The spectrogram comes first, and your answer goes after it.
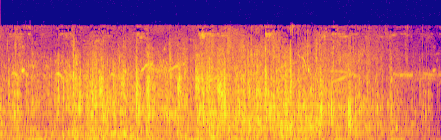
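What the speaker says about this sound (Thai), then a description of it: "หยุดรถม้าก่อนสิ" Hooves of a horse-drawn carriage clip-clop in a steady, quick rhythm at moderate distance, mixed with faint rolling noise, no talk.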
